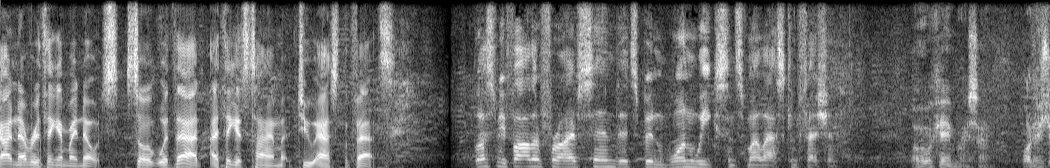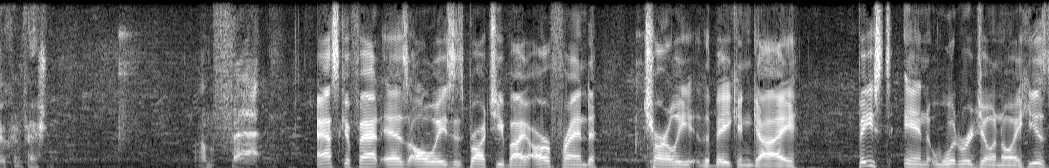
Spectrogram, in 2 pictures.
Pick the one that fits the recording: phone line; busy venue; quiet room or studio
busy venue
